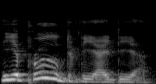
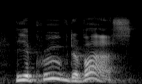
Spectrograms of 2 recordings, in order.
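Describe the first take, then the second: First: Said in the usual way. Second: "us" punched, high and loud; louder, higher line landing on "us"; stress on us. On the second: A narrator's reading. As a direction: hit the word "us" hard at the end. Repeats, correcting idea to us.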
